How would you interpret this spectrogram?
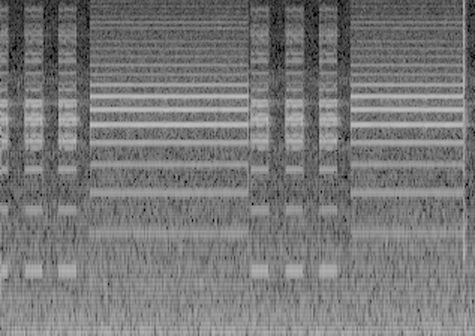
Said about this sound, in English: we'll hold it in the test position, look at lights, and then listen for the audible warning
